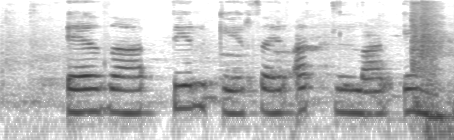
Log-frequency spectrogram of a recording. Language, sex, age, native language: Icelandic, female, 9, Icelandic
